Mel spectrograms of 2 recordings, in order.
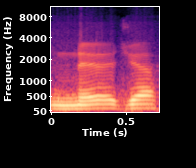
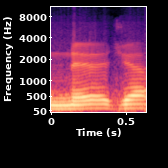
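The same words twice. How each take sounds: First: The name is said with an amateurish, anglicized pronunciation. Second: The name is said with an amateurish, anglicized pronunciation.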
